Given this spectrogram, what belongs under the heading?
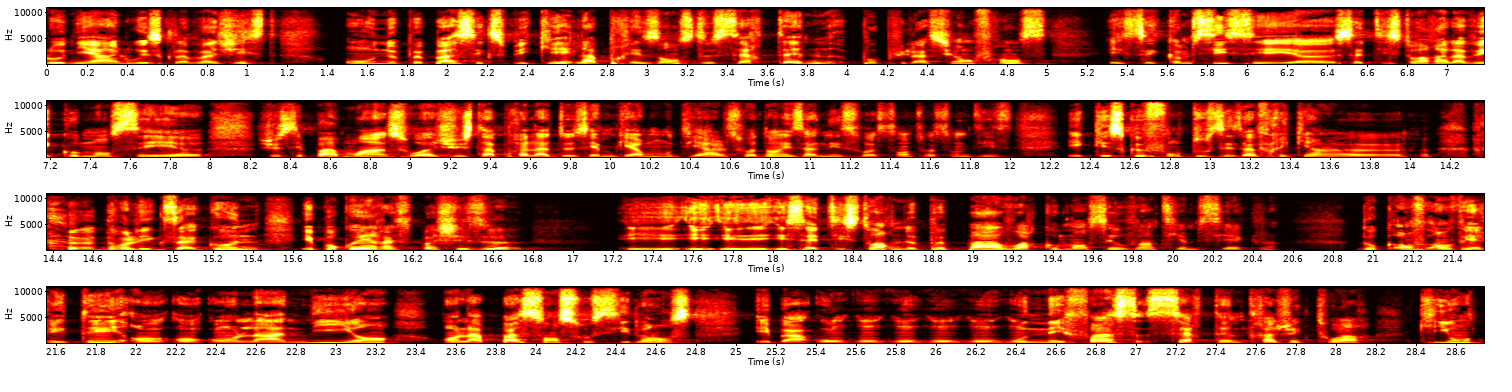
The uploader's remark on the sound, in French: Étaient au Columbia Global Center. Pour un enregistrement en public le 4 février 2020. Ce soir-là, dans une salle chaleureuse, magnifique, remplie de poudreuses et de poudreux attentifs.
